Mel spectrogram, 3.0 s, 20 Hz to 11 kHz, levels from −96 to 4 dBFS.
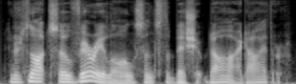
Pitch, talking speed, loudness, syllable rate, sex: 110 Hz, 245 wpm, -18 LUFS, 5.8 syllables/s, male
